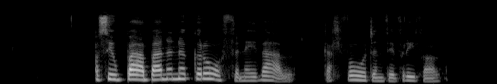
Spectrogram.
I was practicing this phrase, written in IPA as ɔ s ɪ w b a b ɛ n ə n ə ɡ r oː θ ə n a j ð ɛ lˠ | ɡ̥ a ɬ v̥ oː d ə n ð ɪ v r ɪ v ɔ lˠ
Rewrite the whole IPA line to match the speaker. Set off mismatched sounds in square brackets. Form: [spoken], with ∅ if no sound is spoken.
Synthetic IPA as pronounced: ɔ s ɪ w b a b [a] n ə n ə ɡ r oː θ ə n [e] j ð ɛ lˠ | ɡ̥ a ɬ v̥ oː d ə n ð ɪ v r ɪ v ɔ lˠ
